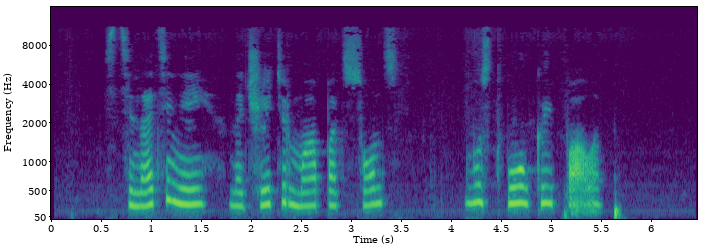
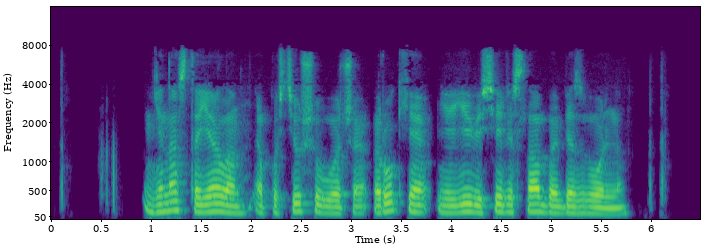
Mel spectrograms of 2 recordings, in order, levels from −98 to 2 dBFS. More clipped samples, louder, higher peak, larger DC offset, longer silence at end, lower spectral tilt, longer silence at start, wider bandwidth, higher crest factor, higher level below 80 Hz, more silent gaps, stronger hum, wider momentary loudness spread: neither; second, -25 LUFS vs -20 LUFS; second, -8 dBFS vs -4 dBFS; neither; about the same, 0.75 s vs 0.7 s; about the same, -7 dB/octave vs -6 dB/octave; second, 0.6 s vs 0.95 s; first, 11 kHz vs 7.8 kHz; about the same, 18 dB vs 16 dB; first, -48 dBFS vs -58 dBFS; neither; neither; first, 11 LU vs 8 LU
